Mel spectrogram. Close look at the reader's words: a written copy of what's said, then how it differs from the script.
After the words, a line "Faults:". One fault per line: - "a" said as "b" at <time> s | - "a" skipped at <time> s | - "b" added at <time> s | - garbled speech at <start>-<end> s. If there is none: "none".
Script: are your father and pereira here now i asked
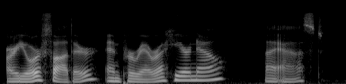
are your father and pereira here now i asked
Faults:
none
